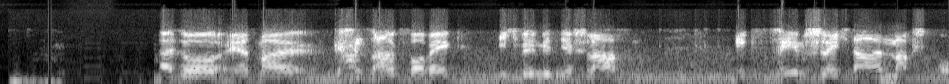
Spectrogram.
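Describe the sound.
A steady, loud low rumble of street traffic runs continuously in the background while a man who is out on the road talks and briefly laughs over it, the droning hum never letting up.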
